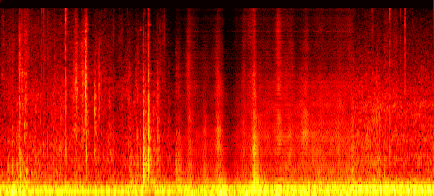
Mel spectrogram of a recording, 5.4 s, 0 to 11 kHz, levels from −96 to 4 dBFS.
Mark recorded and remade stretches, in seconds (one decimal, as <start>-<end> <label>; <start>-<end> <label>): 0.0-2.2 recorded; 2.2-4.4 remade; 4.4-5.4 recorded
